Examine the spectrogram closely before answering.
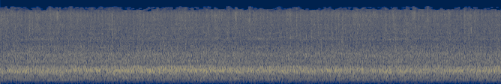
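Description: A large crowd roars and cheers steadily in a stadium.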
